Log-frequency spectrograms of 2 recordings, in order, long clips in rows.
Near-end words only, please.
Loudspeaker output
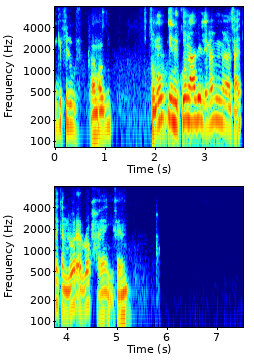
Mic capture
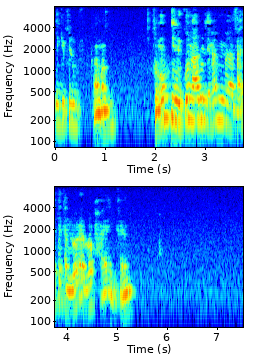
none

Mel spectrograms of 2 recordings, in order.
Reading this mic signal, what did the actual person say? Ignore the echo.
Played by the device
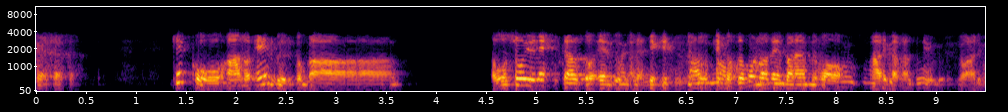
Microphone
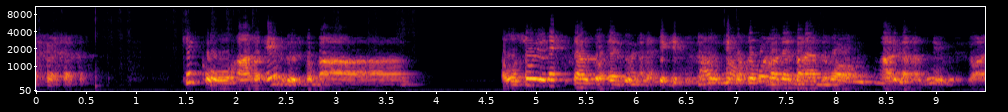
none

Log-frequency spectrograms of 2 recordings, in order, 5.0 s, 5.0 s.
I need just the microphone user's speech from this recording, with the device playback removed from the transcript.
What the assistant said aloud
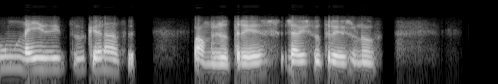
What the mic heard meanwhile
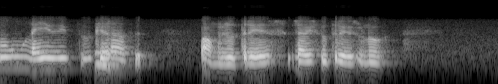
Não.

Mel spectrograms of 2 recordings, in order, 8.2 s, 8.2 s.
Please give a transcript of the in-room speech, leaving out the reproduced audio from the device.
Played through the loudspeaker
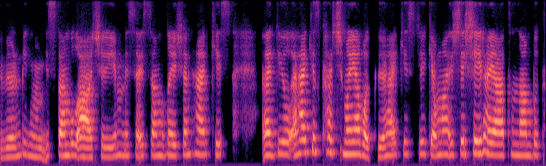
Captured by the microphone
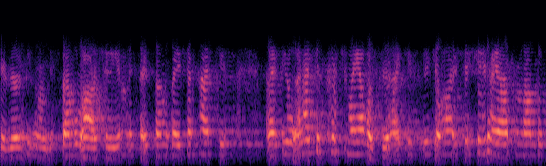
none

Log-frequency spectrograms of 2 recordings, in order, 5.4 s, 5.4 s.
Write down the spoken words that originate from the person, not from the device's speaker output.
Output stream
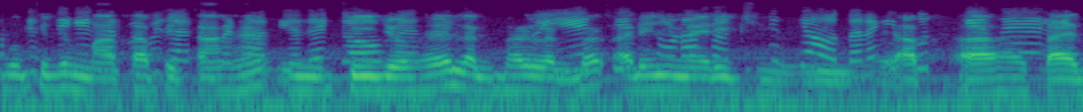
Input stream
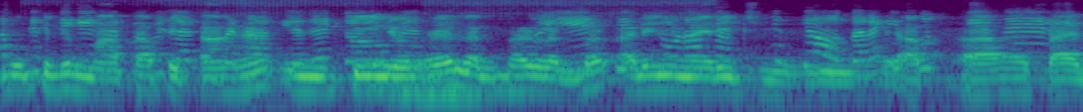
बिल्कुल

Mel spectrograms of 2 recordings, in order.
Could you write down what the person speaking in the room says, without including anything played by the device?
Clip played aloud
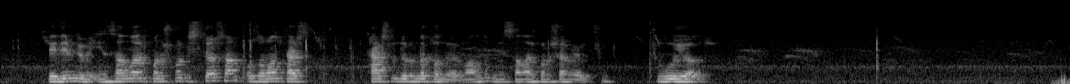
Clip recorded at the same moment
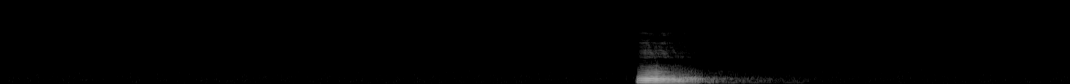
Hmm.

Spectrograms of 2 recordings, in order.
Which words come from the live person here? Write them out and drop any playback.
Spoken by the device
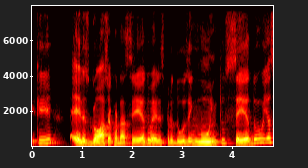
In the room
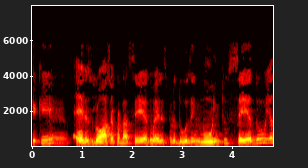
eu sou assim.

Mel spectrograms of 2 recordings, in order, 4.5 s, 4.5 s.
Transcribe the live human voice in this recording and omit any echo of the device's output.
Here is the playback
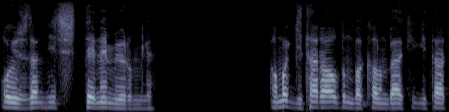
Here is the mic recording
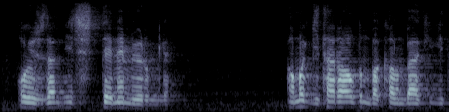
none

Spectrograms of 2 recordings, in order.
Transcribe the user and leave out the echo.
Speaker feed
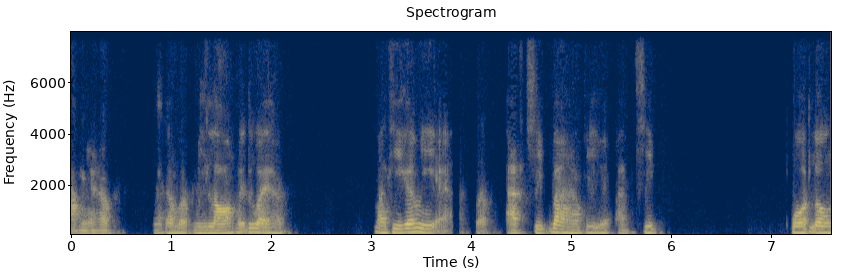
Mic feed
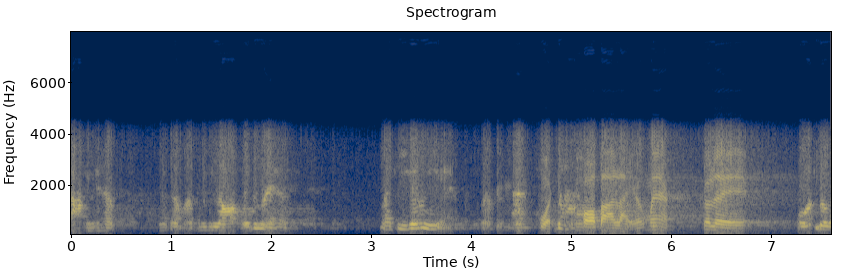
คือมันปวดคอบ่าไหล่มากๆก็เลย

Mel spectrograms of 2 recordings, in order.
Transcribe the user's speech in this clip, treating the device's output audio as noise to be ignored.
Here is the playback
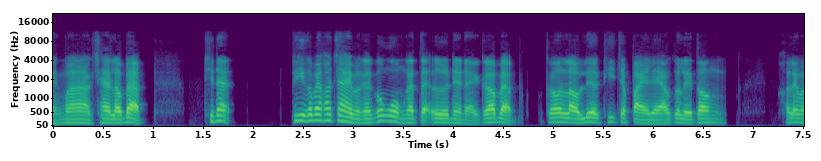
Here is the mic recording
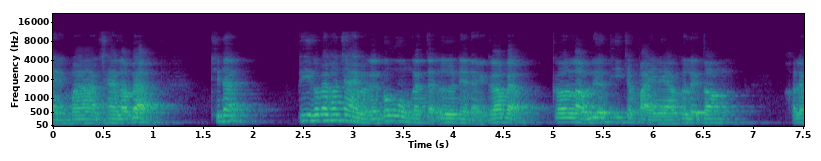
none

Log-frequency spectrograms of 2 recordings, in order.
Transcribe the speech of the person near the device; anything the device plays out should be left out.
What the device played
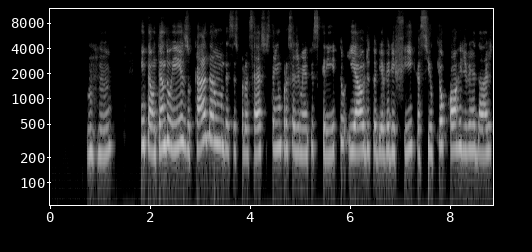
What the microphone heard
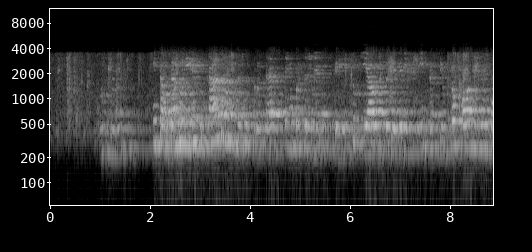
none

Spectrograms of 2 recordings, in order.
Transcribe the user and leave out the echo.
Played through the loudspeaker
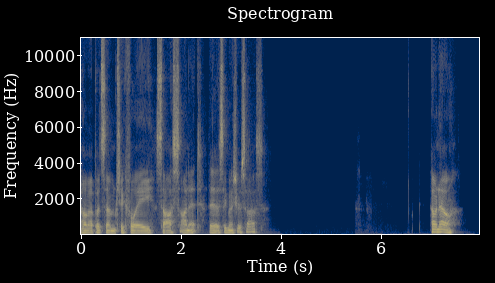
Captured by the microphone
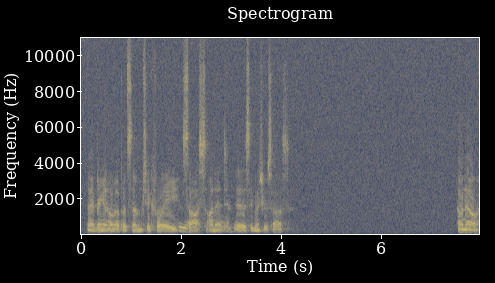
Yeah, it's not worth it.

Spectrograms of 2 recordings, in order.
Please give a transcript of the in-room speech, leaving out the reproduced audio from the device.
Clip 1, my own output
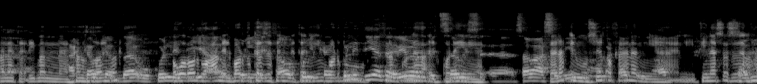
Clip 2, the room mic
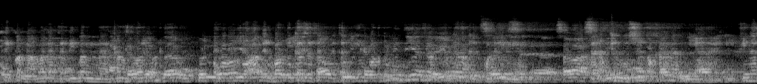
none

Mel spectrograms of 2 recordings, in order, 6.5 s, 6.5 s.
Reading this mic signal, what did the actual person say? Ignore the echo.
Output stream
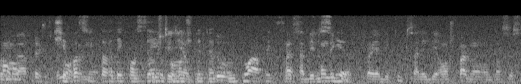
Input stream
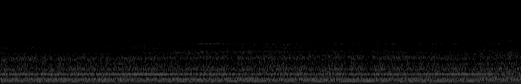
none

